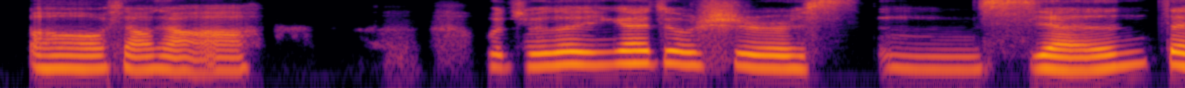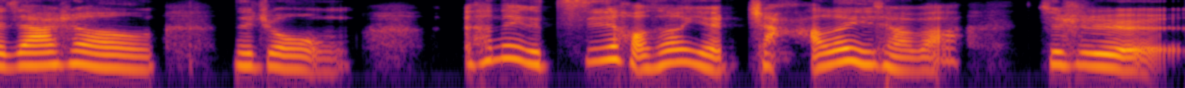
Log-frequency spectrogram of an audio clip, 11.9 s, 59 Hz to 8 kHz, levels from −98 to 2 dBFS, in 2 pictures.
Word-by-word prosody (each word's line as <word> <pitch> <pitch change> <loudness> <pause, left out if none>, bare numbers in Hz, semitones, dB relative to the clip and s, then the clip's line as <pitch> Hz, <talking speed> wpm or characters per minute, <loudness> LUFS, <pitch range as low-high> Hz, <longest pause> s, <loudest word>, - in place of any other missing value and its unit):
呃， 180 -1 -2
我 180 - -3
想 175 -3 -3
想 165 -2 -2
啊。 165 +1 -4 1.1
我 195 - -5
觉 200 +1 -4
得 220 +1 +2
应 220 0 -3
该 235 0 +3
就 230 -2 -1
是 190 -5 0
咸 175 - -1
嗯， 175 -2 -14
咸， 175 0 +3 0.2
再 215 -2 +1
加 210 +1 +5
上 195 -6 +1 0.4
那 210 -2 -4
种 180 -6 -2 0.7
它 240 +3 -4
那 310 -2 -1
个 225 - 0
鸡 265 +7 +2
好 285 - +4
像 240 +7 0
也 190 -8 +1
炸 - - +4 0.3
了 255 +4 +4
一 240 - +1
下 175 -7 -2
吧。 270 +12 -4 0.4
就 225 - -2
是 200 - +2
195 Hz, 170 characters per minute, -25 LUFS, 175-225 Hz, 1.1 s, 加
